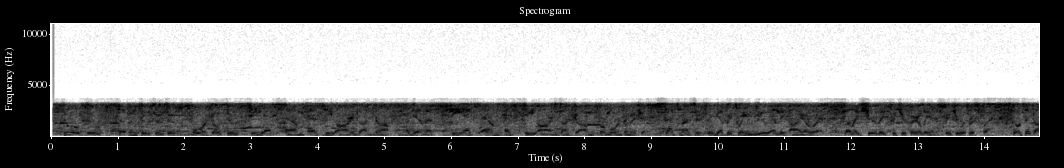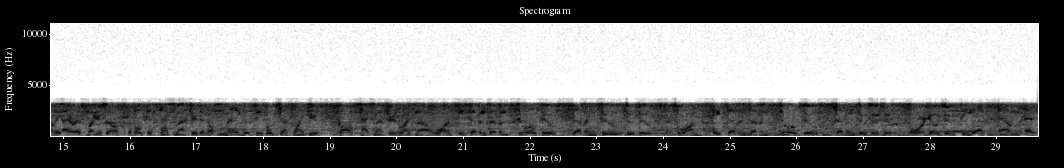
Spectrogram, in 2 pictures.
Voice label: 1700, mw dxing; xepe; san diego

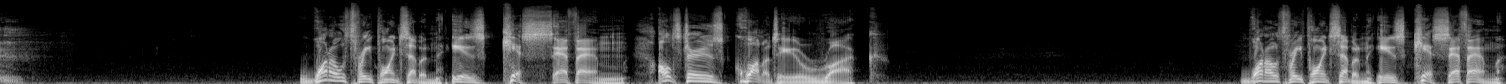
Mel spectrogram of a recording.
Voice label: KISS FM Voiceover; KISS FM 103.7; Monaghan

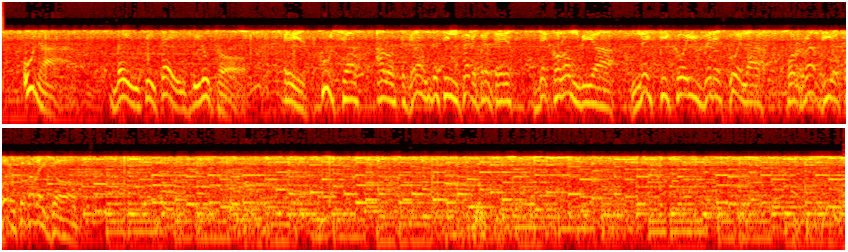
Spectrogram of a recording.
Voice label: radio; radio puerto cabello ven; Radio Puerto Cabello from Venezuala

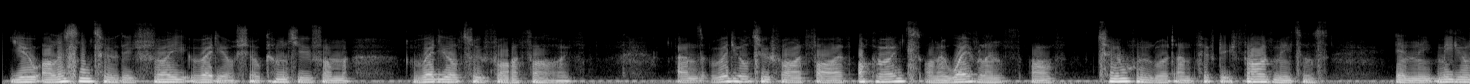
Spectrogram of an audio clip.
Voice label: station id with frequency; radio 255

